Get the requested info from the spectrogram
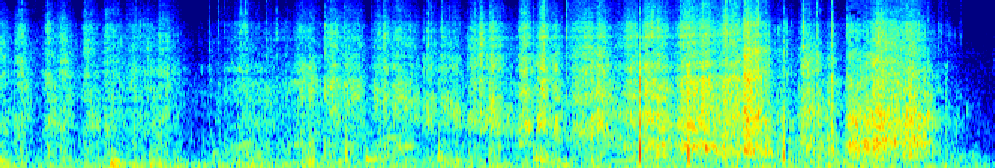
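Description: Footsteps of a child running in sandals on a dirt road, coming closer and getting louder, with a couple of sharp clicks about four seconds in and a rustling stretch near the end.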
